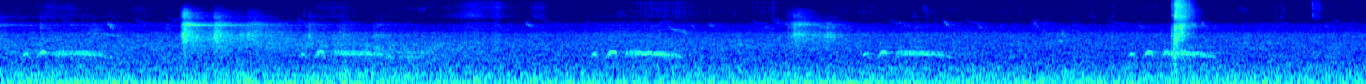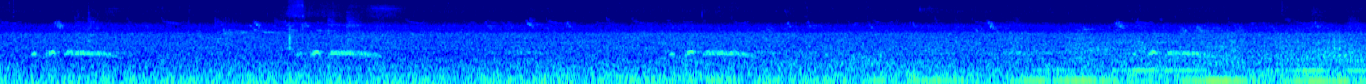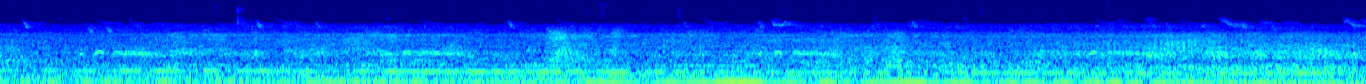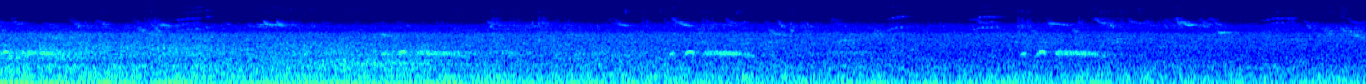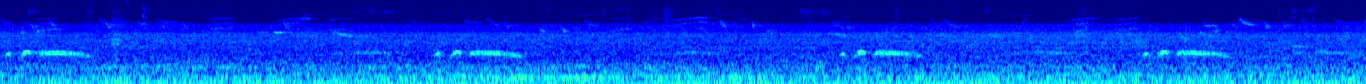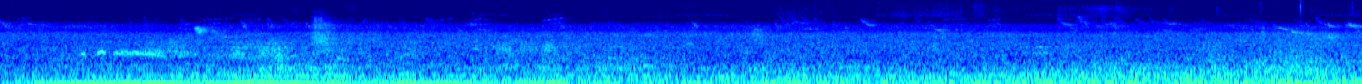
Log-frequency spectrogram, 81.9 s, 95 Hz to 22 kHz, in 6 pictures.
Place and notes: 慈濟醫院花蓮院區, Taiwan - birds sound
Aircraft flying through, Environmental sounds, birds sound
Binaural recordings
Zoom H4n+ Soundman OKM II
24 February 2014, 10:34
